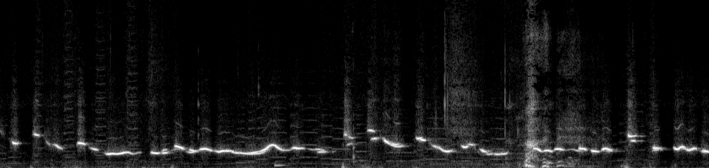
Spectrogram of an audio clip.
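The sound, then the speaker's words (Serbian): A man whistles a tune in a clear, wavering melody of many quick notes with slides and trills. It stays loud and nearly continuous, with brief breaths between phrases and a short noisy burst near the middle. “Pa ali ja mogu ozbiljno da zviždim. Ozbiljno zviždi.”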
